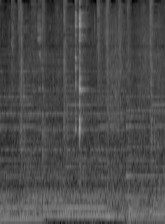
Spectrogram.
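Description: Background music with a single clink of a metal fork against a ceramic plate a little after a second in.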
